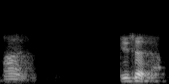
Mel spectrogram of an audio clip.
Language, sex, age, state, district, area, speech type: Hindi, male, 45-60, Madhya Pradesh, Gwalior, rural, conversation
